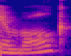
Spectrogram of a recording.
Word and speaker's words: Imbolg: Now, pronunciation of Imbolg is Imbolg. You don't talk about the B.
